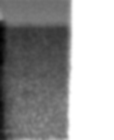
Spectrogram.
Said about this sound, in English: Did you just snort like a pig? Where did you snort?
